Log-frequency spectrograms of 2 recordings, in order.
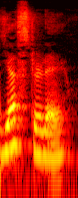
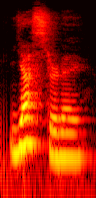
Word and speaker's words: yesterday: And yesterday, stress the first syllable, yesterday, yesterday.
